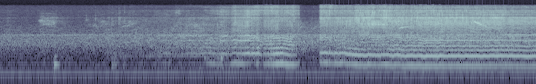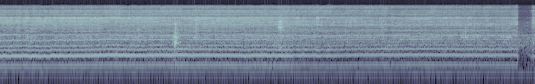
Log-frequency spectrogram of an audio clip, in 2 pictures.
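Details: A honey bee close by, buzzing at the hive boxes left in a truck bed all day and moved early in the morning; a loud, steady, low-pitched buzz that wavers, then settles into a long, even drone.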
